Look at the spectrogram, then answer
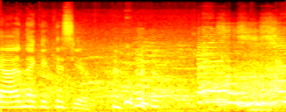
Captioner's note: both chuckling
